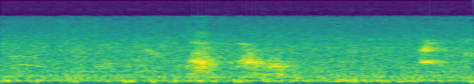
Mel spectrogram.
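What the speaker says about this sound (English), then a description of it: "dogs are barking at nothing again" A few short dog barks and yips sound from a distance, spaced apart and faint beneath a steady low background rumble.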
